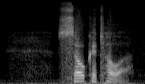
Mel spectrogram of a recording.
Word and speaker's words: SOHCAHTOA: we use this is typically what's used okay sohcahtoa ok say it sohcahtoa so sohcahtoa the so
